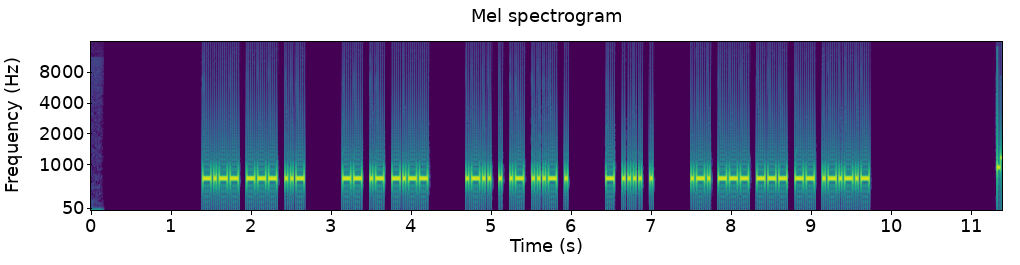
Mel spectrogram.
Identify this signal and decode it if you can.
Morse code, heard as a keyed tone, about 34 wpm, 700 Hz. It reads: YOU MAY LEAVE THE ROOM.
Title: 2x Word-Spacing - Sentences from Top 400 Words - 35wpm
